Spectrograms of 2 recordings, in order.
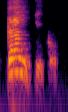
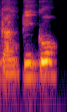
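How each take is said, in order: First: The stress is on the first syllable. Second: The stress is on the middle syllable. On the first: The speaker calls it right. "la sílaba predominante está en can" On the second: The speaker calls it wrong. "uno no dice cantico"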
